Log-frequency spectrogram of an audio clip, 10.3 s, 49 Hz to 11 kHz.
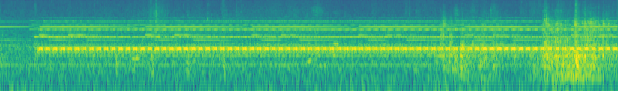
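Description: About half a second in, an electronic railway warning alarm starts: one steady tone pulsing in quick, even beats as the train approaches. Near the end, the rumble and clatter of the 521-series train's wheels running over the points joins it.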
